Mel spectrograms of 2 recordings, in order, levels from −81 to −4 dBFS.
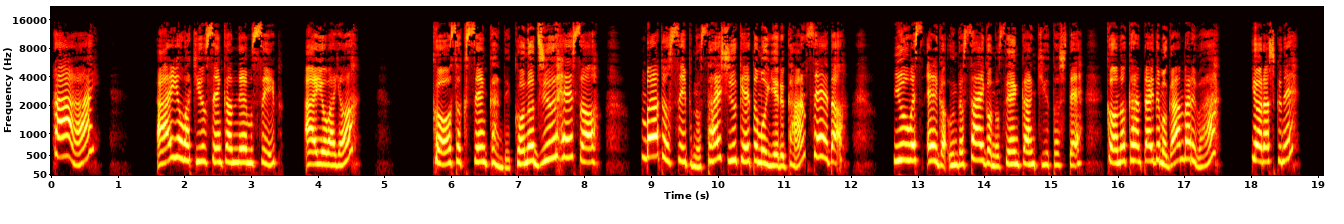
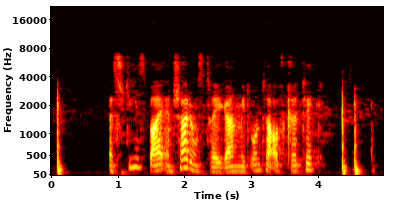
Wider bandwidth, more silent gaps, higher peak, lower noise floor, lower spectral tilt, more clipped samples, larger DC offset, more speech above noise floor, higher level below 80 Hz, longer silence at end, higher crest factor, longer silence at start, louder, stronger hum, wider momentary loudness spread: first, 15.5 kHz vs 7.4 kHz; neither; about the same, 0 dBFS vs -2 dBFS; first, under -90 dBFS vs -69 dBFS; second, -1.5 dB/octave vs -5.5 dB/octave; neither; neither; first, over 75 dB vs 48 dB; second, -62 dBFS vs -48 dBFS; about the same, 0.4 s vs 0.35 s; second, 14 dB vs 20 dB; about the same, 0.05 s vs 0.1 s; first, -14 LUFS vs -21 LUFS; neither; second, 10 LU vs 16 LU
